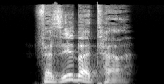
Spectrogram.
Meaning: inflection of versilbert: 1. strong/mixed nominative masculine singular 2. strong genitive/dative feminine singular 3. strong genitive plural
- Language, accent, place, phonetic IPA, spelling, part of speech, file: German, Germany, Berlin, [fɛɐ̯ˈzɪlbɐtɐ], versilberter, adjective, De-versilberter.ogg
